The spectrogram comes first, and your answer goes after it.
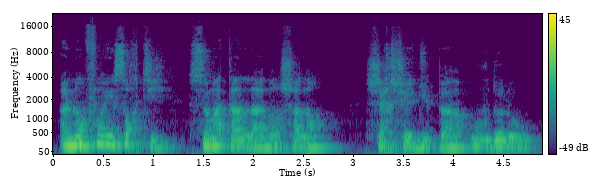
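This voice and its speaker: A man gives a solemn poetry recitation, grave and measured, pausing between short phrases. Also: medium pitch, mellow. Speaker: poet reading a poem. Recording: roomy, echoing voice recording.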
